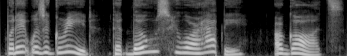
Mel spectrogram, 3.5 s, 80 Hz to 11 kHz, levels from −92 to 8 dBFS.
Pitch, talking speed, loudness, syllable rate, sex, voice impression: 265 Hz, 190 wpm, -18 LUFS, 5.4 syllables/s, female, gender-neutral, tensed, slightly bright, soft, fluent, intellectual, calm, friendly, elegant, slightly lively, kind, modest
